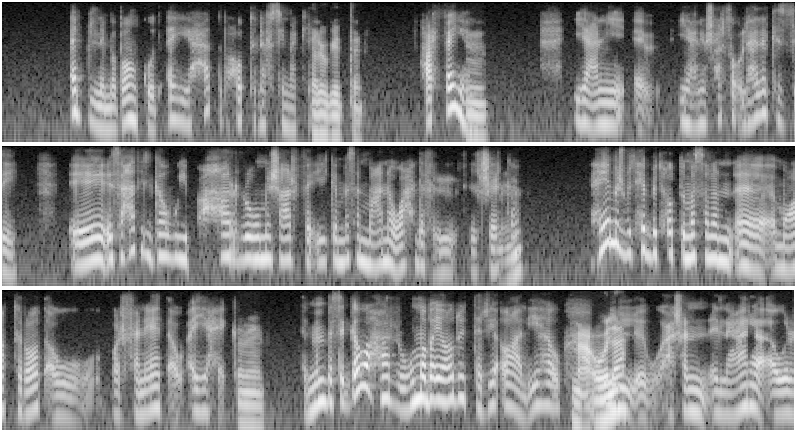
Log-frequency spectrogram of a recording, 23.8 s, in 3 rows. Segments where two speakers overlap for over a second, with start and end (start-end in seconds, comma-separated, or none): none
